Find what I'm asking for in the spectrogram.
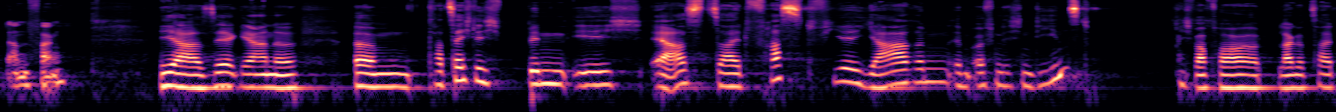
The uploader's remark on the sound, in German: Sie wurde live auf dem KGSt-FORUM in Hamburg aufgenommen.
